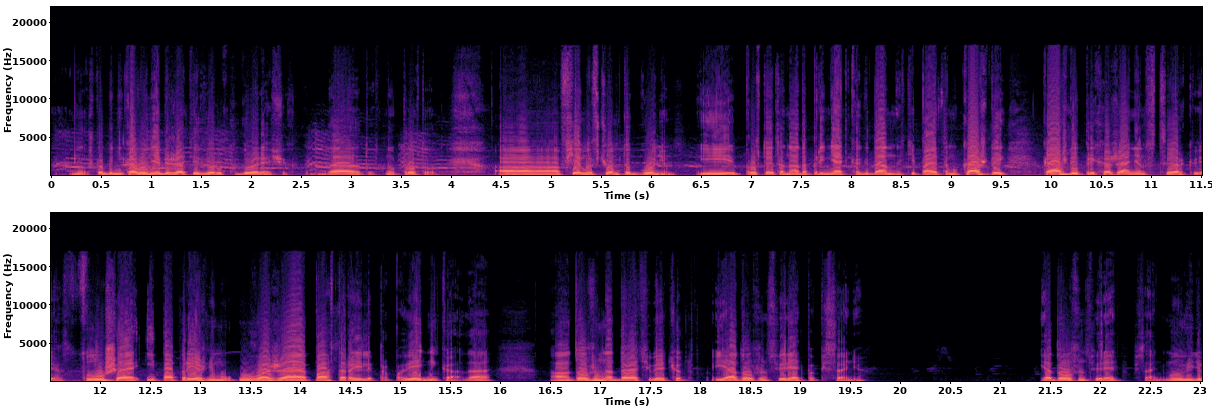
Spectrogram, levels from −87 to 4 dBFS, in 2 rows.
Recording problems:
distortion; heavy; 12% of the sound clipped
animal sounds; noticeable; throughout; 20 dB below the speech
abrupt cut into speech; at the end

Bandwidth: 17 kHz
